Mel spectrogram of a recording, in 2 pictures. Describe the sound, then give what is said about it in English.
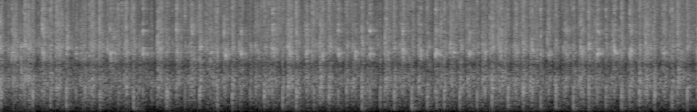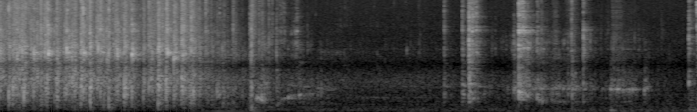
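A cocktail shaker holding a Havana Hustle cocktail with habanero and citrus is rattled hard for about eleven seconds, ice churning in a dense, steady clatter, then it stops and a few sharp glassy clinks and taps follow. “Give this guy a little shake.”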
